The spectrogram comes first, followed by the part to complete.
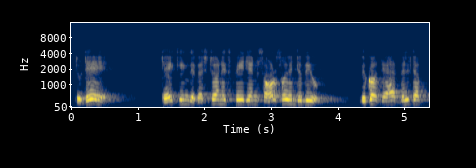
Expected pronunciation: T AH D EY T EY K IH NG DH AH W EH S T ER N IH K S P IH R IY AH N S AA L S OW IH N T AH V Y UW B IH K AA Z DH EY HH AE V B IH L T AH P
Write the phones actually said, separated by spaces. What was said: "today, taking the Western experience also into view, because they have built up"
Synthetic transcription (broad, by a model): T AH D EY T EY K IH NG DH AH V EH S T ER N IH K S P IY R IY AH N S AA L S OW IH N T AH V Y UW B IH K AA Z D EY HH AE V B IH L T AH P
